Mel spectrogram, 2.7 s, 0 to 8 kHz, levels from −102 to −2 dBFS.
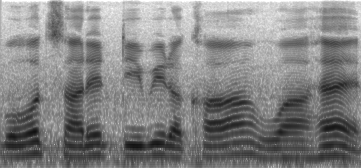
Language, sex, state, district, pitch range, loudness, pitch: Hindi, male, Rajasthan, Bikaner, 135-150 Hz, -18 LUFS, 140 Hz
